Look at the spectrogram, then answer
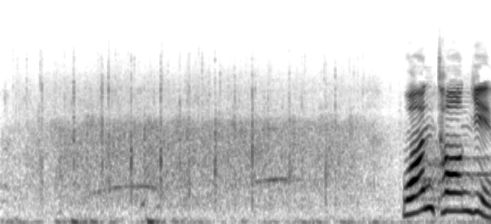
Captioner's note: audience applauding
